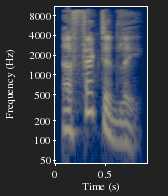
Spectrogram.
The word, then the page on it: affectedly: English; British English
